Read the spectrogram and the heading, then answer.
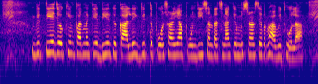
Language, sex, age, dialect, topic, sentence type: Bhojpuri, female, 18-24, Western, banking, statement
